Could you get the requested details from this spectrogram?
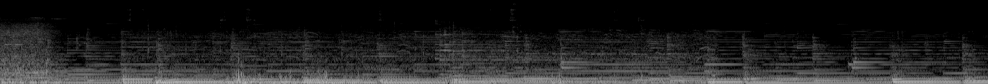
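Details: Instrumental music with steady tones and rhythmic beats plays throughout, with faint speech and no animal calls.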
